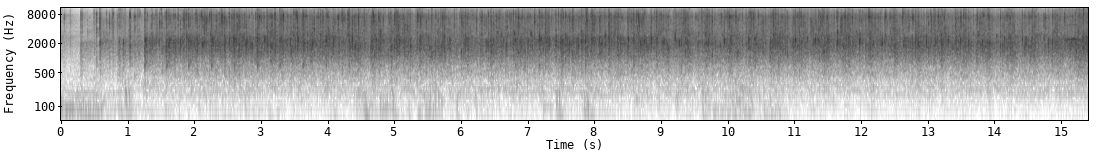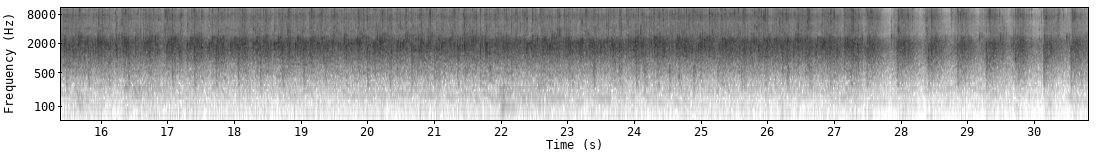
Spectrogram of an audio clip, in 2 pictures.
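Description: Theatre audience applauding. The applause builds about a second in and swells louder around the middle. Near the end it turns into rhythmic clapping.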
